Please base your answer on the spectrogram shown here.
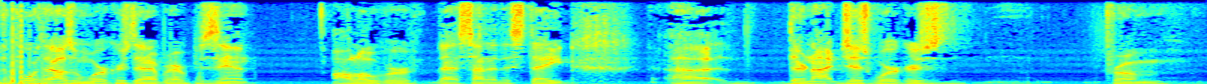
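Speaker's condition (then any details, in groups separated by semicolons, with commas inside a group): No condition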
